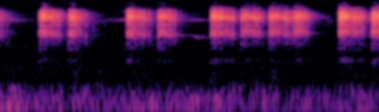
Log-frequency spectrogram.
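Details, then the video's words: Newly hatched Eurasian oystercatcher chick at Zoo Praha, Czech Republic, giving high, thin piping peeps in short bursts, roughly one to two per second, with pauses between groups; faint low background hum. "Čerstvě vylíhlý ústřičník velký"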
